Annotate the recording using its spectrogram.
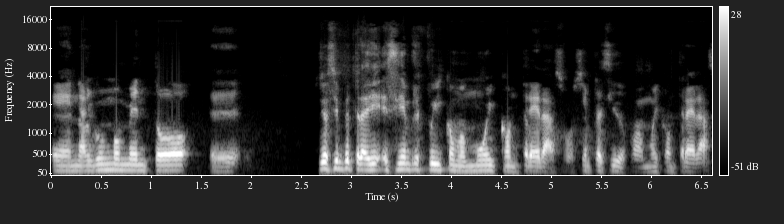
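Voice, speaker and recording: A medium-pitched man's voice with a dry, close sound and no echo. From Mexico. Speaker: architect. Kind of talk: interview storytelling. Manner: hesitant fillers.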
